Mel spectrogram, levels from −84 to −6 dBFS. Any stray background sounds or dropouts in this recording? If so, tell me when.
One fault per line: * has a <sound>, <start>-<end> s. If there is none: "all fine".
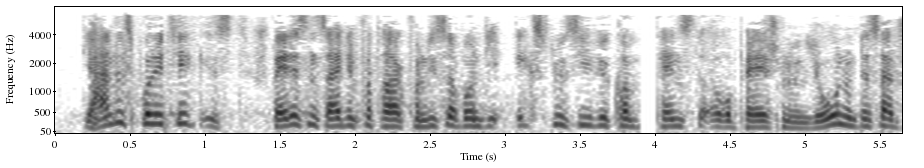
* has a dropout, 3.9-4.0 s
